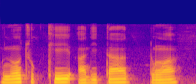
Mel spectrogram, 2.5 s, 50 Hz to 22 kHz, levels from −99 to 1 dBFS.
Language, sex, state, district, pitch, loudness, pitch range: Garo, male, Meghalaya, South Garo Hills, 115 Hz, -15 LUFS, 105-120 Hz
